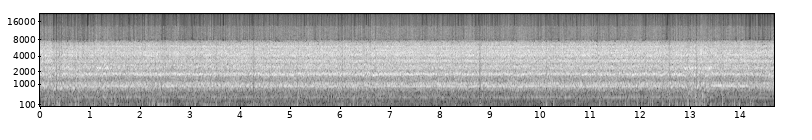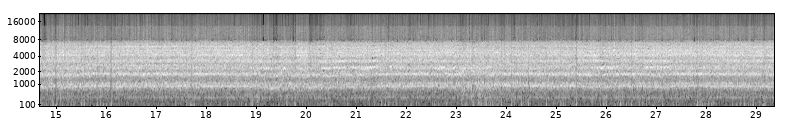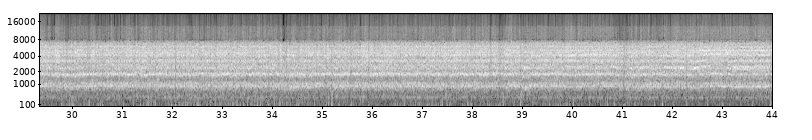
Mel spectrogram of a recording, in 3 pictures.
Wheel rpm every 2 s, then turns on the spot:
220, 230, 240, 230, 230, 230, 230, 220, 230, 230, 220, 230, 230, 220, 240, 230, 230, 230, 230, 230, 230, 220.
none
